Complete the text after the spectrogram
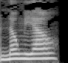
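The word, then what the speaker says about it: nông yao (农药): Hai, vinh diệu đọc là rong yao, thuốc trừ sâu đọc là nông yao.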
